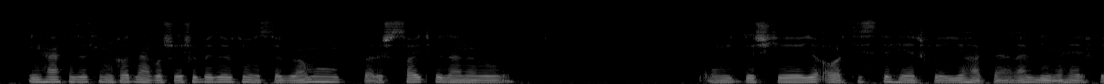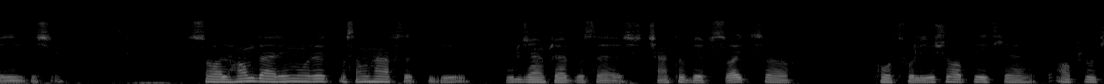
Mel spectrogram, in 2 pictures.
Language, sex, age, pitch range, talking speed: Persian, male, 20-39, 95-120 Hz, 135 wpm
